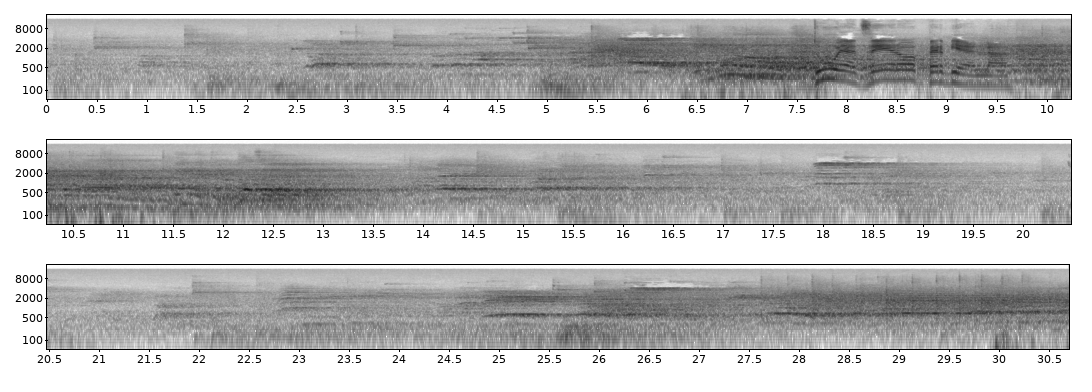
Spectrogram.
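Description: Indoor volleyball rally: the ball is served, struck and hits the floor, with players and spectators shouting, all echoing in a large sports hall. The busiest, loudest stretch comes a few seconds in, and the shouting rises again near the end as a point is won.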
